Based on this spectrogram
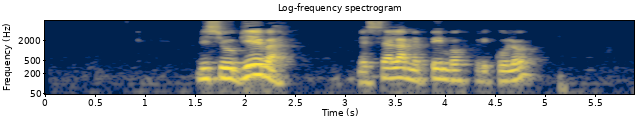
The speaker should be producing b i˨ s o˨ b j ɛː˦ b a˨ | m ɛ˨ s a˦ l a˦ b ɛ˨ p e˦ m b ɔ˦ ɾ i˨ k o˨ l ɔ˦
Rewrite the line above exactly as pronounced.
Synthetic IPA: b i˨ s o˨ b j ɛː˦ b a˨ | m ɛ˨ s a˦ l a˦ m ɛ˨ p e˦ m b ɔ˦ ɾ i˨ k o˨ l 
